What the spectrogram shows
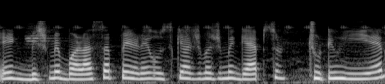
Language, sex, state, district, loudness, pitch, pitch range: Hindi, female, Chhattisgarh, Sukma, -14 LUFS, 275 Hz, 255-285 Hz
